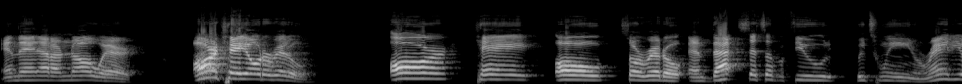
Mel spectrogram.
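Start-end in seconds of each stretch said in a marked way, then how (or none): 1.9-3.1 loud, high call of "R K O to Riddle."; excited call. Real, not acted. Fan recapping the match, loud excited call. Calling the finishing move. 3.9-6.8 slow, stretched-out "R K O to Riddle." like a ring announcer; drawn-out announcer call. Real, not acted. Fan repeating the finisher call, slow announcer style.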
